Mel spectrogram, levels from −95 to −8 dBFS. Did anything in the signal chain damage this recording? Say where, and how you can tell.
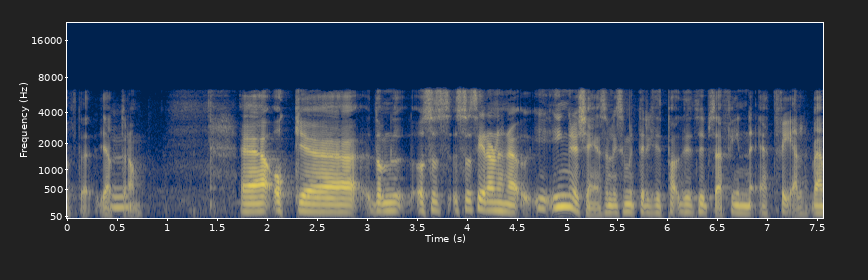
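No, nothing in the chain has damaged this speech; the only thing underneath it is the room's own background noise, sitting about 41 dB below the voice, which was captured at the microphone rather than introduced by any stage after it.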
